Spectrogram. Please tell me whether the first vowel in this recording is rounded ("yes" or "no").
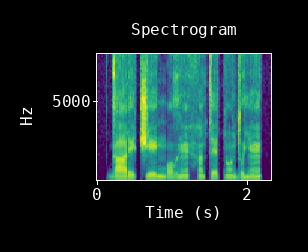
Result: no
